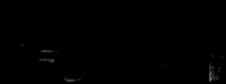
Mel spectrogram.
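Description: Near silence: room tone with a faint, brief pitched sound about half a second in.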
